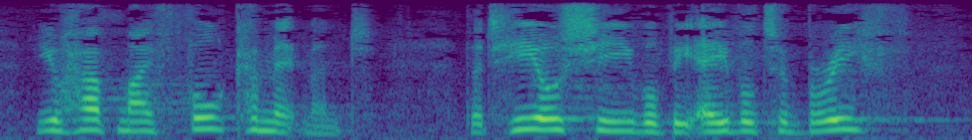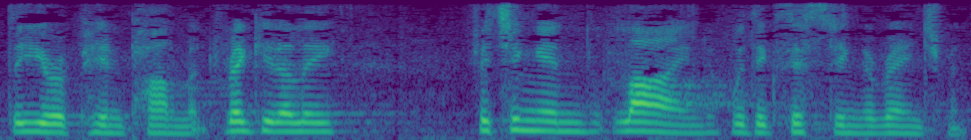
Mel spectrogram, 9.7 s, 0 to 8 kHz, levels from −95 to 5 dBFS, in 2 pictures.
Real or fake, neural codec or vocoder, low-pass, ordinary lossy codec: real; none; 7.2 kHz; none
